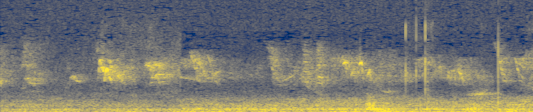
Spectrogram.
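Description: Near silence, with faint, scattered bird chirps.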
